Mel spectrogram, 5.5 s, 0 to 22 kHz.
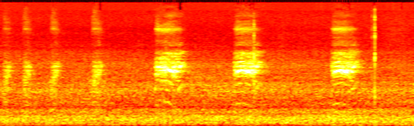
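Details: Squirrel warning noise recorded in Cambridge, UK, 27 September 2019, 3:16 pm: three rough, buzzy drawn-out rasps spaced about a second apart, preceded by soft quick clicks and one sharp tick.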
